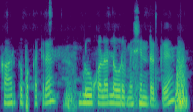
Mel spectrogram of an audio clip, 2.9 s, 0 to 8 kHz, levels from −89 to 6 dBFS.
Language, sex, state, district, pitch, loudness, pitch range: Tamil, male, Tamil Nadu, Namakkal, 150 Hz, -16 LUFS, 145-165 Hz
